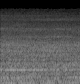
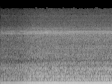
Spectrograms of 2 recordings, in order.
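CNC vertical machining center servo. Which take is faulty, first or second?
first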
